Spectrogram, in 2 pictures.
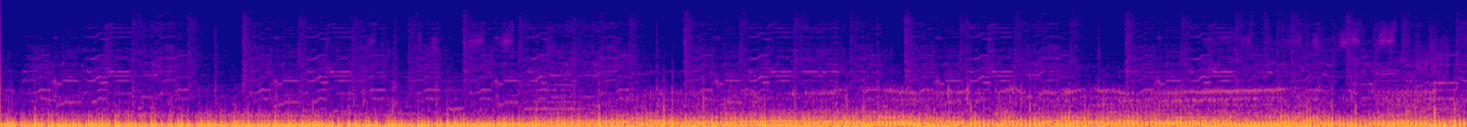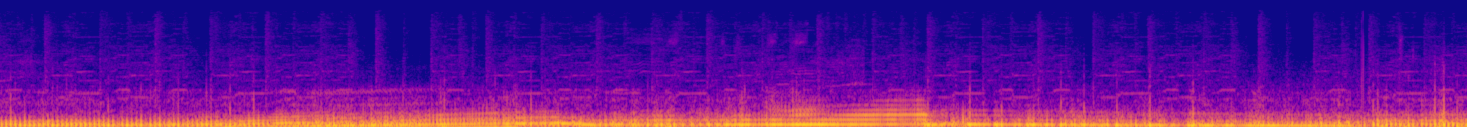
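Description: Background music over a Hero Splendor Plus motorcycle's single-cylinder engine running at road speed. The engine note rises about two-thirds of the way through.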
